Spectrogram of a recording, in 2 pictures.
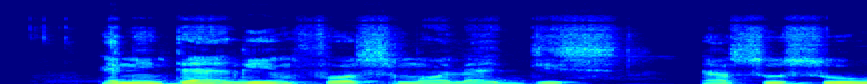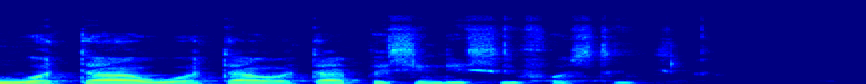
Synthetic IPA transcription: ɛnitãɪ̃ɾĩnfɔsmɔlaɪk̚dis | nasosowɔtawɔtawɔtapɛsĩndesifɔstɾit

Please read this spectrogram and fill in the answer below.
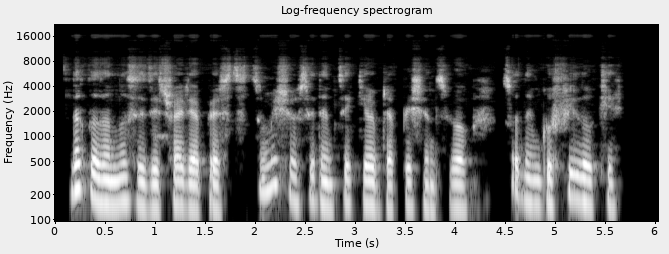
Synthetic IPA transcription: dɔk̚tɔzɔ̃nːɔsisdetʰɹaɪdɛabɛsttumekʃɔsedɛ̃mtʰekʰːɛɹɔfdɛapeʃɛ̃ntswɛlsodɛ̃mɡofilokʰe

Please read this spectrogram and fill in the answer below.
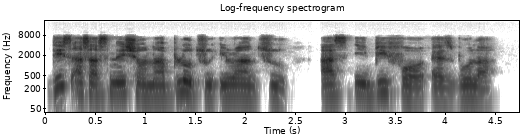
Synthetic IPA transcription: disasasineʃɔ̃nːablotʰuʔiɹãntʰu | asibifɔɛs̬bola

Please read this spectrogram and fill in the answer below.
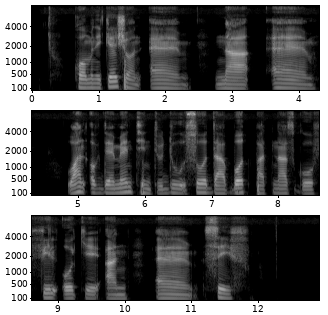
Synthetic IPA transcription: kʰɔmjunikeʃɔ̃nɛm | na | ɛm | wãnɔvd̪əmẽnt̪ʰĩŋtʰudusod̪at̚bod̪pʰatnasɡofilokʰeʔãn | ɛsef

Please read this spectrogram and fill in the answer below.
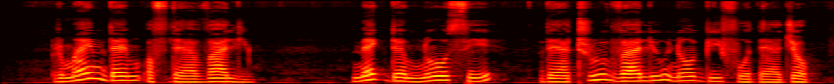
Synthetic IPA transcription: ɹimãɪ̃ndðɛ̃mɔvðɛvalju | mek̚ðɛ̃mnose | ðɛtʰɹuvaljunɔbifɔðɛd͡ʒɔb̥̚

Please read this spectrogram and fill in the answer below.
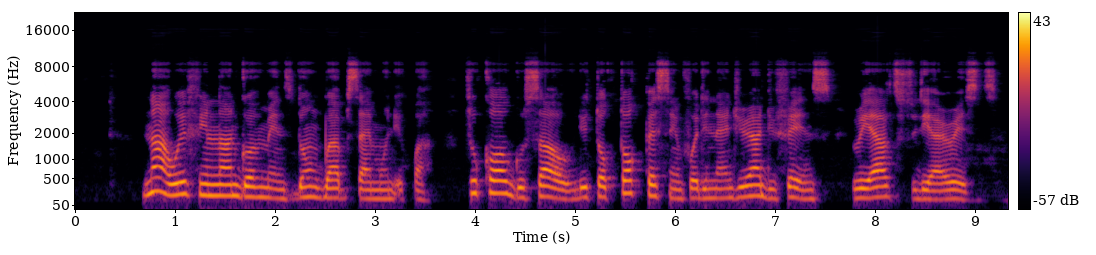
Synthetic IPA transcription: nawefĩnlãndɡɔvamɛ̃ntdɔ̃nɡ͡babsaɪmɔ̃neka | tukɔlɡosaoditɔk̚tɔk̚pɛsĩnfɔdinaɪd͡ʒiɾiadifɛ̃ns | ɹiak̚ttudiaɹɛst

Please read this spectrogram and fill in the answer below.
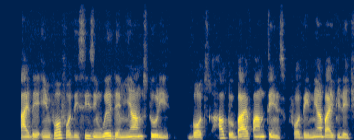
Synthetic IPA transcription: aɪdeʔĩɱvɔlvfɔdesizɔ̃nwedɛ̃mjãmstɔɾi | bɔthaʊtubaɪfãmtɪ̃ŋsfɔdeniabaɪviled͡ʒ

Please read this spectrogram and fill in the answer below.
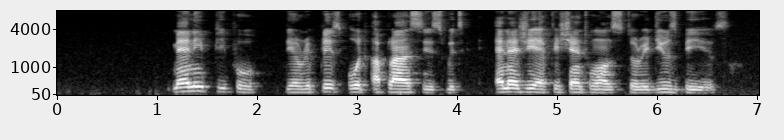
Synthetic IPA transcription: mɛnipipʰəl | deɹiplesodaplaɪə̃nsizwið | ɛnəd͡ʒiefiʃɛ̃ntwɔ̃nstuɹidjus̬bilz̥

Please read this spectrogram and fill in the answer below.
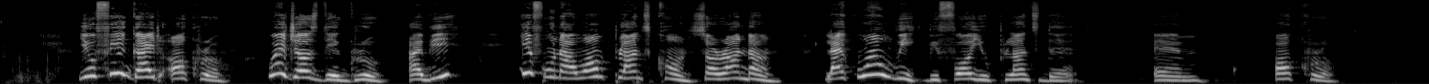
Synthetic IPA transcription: jufilɡaɪdɔkʰɹɔ | wed͡ʒɔs̬deɡɹo | abi | ifũnawɔ̃nplãntkʰɔ̃nsɔɹãʊndãn | laɪkwɔ̃nwikbifɔjuplãntdə | ɛm | ɔkɹɔ

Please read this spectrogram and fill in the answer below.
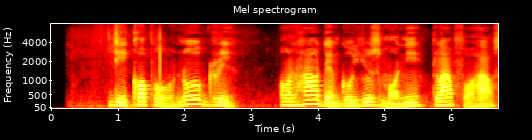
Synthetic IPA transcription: dikʰɔpʰonoɡɹi | ɔ̃nɦaʊdɛ̃mɡojuzmɔniplãnfɔ̰ɦaʊs

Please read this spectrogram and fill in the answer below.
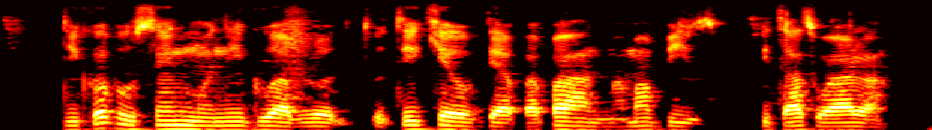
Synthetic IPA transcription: dikʰɔposɛ̃ndmɔniɡoabɹɔdtʰotʰekʰːɛɹɔfdɛapapaãndmamabiz | fitatwaɹa

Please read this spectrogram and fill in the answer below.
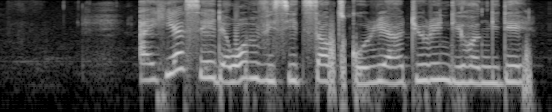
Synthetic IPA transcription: aɪhiasedəwɔ̃nvisitsaʊtkoɹiadjuɹĩŋdiɦɔ̃ŋide

